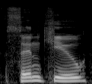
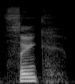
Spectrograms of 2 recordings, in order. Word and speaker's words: ThinQ: The pronunciation of this smartphone is ThinQ, not Think, but, you know, whatever. Call it whatever you want.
